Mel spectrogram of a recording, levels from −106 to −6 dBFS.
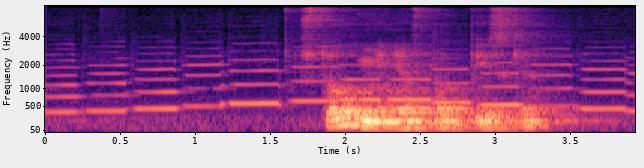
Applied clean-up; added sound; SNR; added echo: none; Wind instrument, woodwind instrument; 15 dB; reverberation time 0.9 s.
